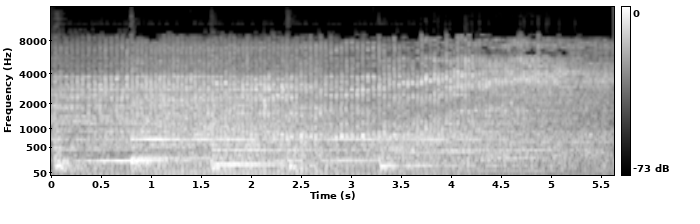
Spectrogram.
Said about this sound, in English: Well, he fixed that with an axe and got his car started and coaxed its two-cylinder engine into life and drove off into his future and ours.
